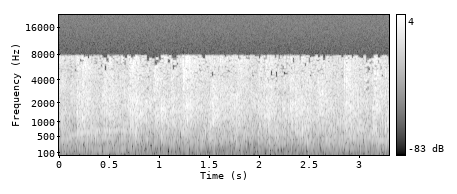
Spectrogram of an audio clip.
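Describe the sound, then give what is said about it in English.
An audience at a morning church service breaks into sustained applause in answer to being asked whether they have faith that God can do what He says, a dense wash of many hands clapping at steady loudness for several seconds, with no one speaking over it. “Come on, by applause, do you have faith that God can do what He says?”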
